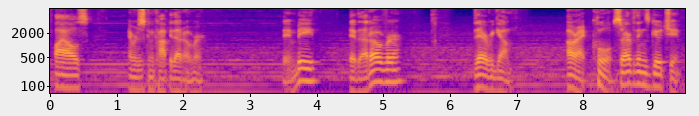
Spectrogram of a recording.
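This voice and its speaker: Background music accompanies a man with a low-sitting, darkish voice as he hosts an informal step-by-step screen tutorial. He works as he talks, thinking out loud and repeating his instructions.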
